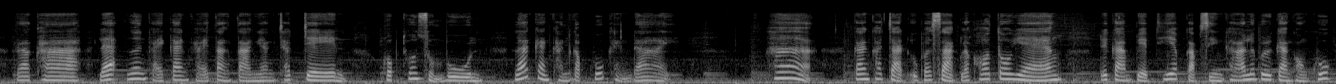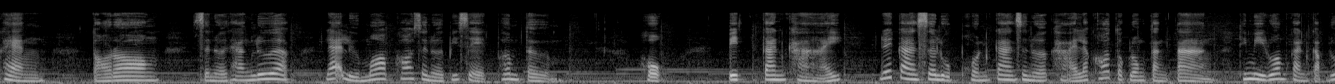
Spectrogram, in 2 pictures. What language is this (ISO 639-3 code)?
tha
